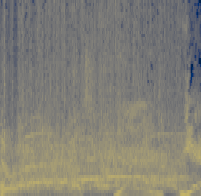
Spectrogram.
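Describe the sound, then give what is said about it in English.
A large crowd applauds steadily and loudly, with whoops and excited shouts rising and falling over the dense clapping throughout. “And the crowd cheers like crazy.”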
